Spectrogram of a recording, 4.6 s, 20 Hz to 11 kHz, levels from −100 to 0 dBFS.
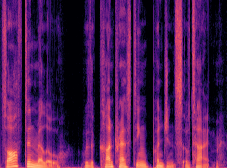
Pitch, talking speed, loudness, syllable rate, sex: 110 Hz, 120 wpm, -21 LUFS, 4.0 syllables/s, male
